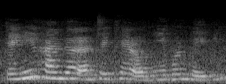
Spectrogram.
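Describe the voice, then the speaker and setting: A woman interviewing a job applicant, asking brisk questions with frequent "okay, uh" fillers. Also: fairly high pitch, lively intonation. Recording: echoey room, distant mic, background noise.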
